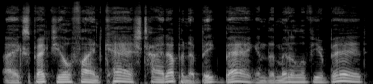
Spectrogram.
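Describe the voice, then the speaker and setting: A man's voice: lowish voice, lively intonation, brisk, dry recording, studio quality, voice pushed up. A man voicing a frivolous, mischievous grown son in a dramatic storybook reading.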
